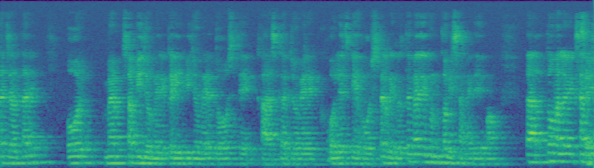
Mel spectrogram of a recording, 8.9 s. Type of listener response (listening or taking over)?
listening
